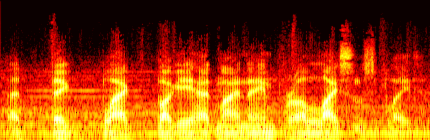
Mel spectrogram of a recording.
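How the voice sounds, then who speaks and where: A deep-voiced hard-boiled detective. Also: male voice, fairly even intonation, normal speed, muffled recording, over music. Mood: tense. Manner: terse, wry, clipped narration. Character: hard-boiled male private eye narrator. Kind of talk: 1940s radio acting.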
